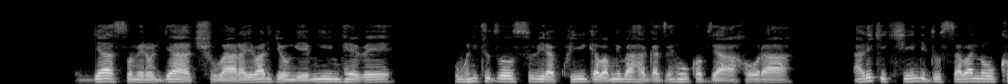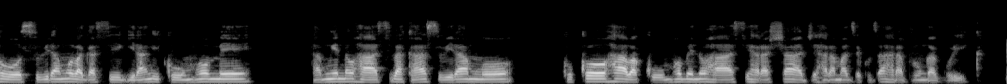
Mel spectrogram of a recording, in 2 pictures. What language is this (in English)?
Rundi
